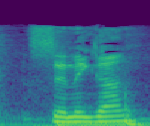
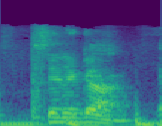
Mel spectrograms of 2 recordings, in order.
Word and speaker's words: Sinigang: Um, I think it's called uh, singang. – Sinigang. – Sinigang. Ah, yeah.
